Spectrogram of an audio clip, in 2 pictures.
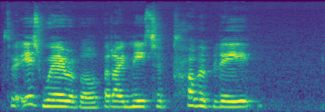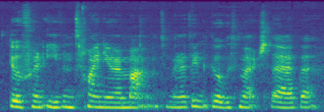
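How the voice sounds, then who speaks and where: A woman's voice: mid-range voice, steady tone, fairly quick, slight background noise, poor audio. Chatty woman doing a makeup demo. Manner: chatty, thinking aloud while applying makeup. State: talking with a mint in her mouth. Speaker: beauty vlogger. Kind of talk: makeup demonstration vlog.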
